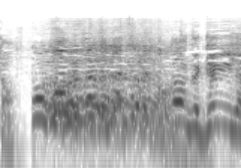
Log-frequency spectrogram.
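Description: A group of men's voices reciting an oath together in unison, phrase after phrase, with a short break about a quarter second in.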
